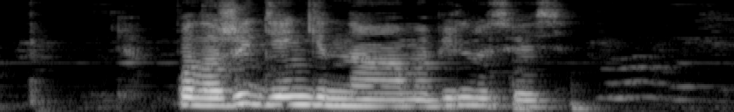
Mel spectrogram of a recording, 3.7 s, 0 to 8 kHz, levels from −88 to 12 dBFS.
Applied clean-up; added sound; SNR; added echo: classical method WPE with log-MMSE.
